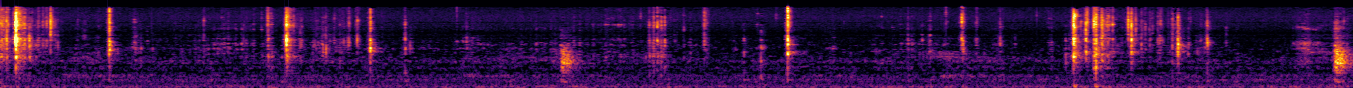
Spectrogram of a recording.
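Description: A utility-knife blade shaves the surface of a narrow, solid, pale pink soap block held in the hand. The sound is quiet, bright, crisp scraping with sharp, short ticks and crackles scattered over a faint low hiss.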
